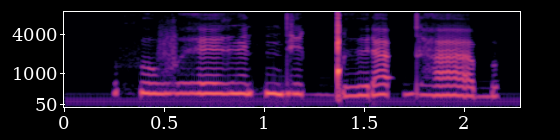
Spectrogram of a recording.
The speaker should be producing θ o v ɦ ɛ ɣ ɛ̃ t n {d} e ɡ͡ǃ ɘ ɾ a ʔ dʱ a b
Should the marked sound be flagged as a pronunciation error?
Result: no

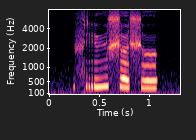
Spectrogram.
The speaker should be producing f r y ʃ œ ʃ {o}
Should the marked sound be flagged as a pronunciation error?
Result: yes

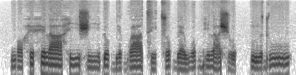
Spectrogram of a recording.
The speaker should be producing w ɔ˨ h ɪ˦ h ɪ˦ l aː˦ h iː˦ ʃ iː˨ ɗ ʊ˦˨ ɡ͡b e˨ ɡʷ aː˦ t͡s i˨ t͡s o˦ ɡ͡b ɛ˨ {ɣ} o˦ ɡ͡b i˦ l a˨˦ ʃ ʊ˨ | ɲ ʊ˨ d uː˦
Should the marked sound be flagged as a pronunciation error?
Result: yes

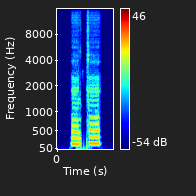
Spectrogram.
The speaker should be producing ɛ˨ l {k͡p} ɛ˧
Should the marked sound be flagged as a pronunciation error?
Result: yes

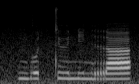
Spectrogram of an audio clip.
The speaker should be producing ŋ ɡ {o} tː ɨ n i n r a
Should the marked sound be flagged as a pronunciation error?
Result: no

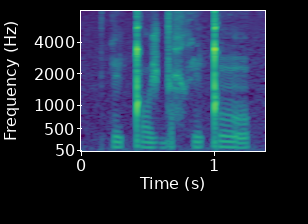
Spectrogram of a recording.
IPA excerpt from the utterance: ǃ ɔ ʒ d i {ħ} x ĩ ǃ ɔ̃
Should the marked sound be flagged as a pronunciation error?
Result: no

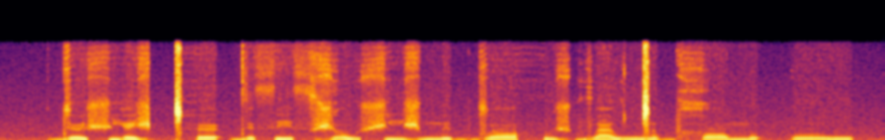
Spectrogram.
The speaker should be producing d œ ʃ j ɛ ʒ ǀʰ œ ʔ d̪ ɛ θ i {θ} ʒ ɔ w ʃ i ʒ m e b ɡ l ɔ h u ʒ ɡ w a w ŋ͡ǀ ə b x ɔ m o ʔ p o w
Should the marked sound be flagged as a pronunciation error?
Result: no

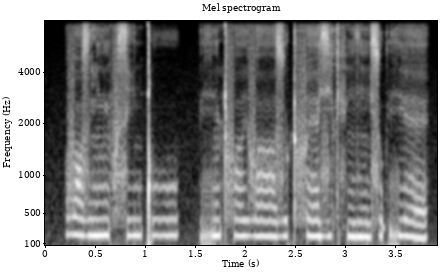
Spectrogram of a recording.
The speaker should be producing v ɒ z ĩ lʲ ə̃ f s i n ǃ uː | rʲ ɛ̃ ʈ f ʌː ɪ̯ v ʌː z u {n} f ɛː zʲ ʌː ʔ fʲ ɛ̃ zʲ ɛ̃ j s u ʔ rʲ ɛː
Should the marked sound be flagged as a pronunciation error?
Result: yes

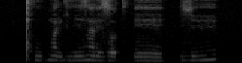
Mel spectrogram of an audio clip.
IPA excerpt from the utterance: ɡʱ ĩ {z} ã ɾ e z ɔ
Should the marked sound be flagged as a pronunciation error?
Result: no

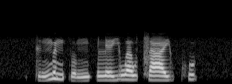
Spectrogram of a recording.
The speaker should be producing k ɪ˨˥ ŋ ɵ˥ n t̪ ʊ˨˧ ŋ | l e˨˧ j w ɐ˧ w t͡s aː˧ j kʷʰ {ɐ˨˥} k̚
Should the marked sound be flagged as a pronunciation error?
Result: yes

